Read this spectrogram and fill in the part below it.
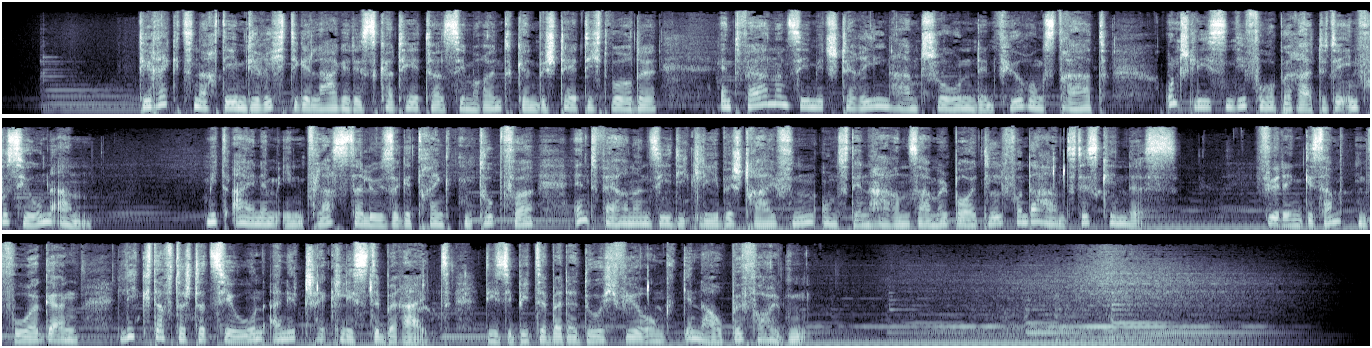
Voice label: corporate, Bilingual Austrian German Voice; Austrian German Female Voiceovers

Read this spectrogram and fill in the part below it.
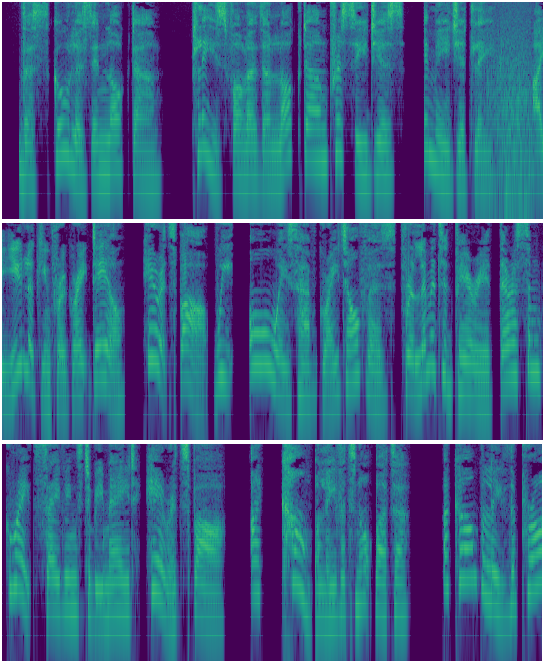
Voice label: phone building in store message

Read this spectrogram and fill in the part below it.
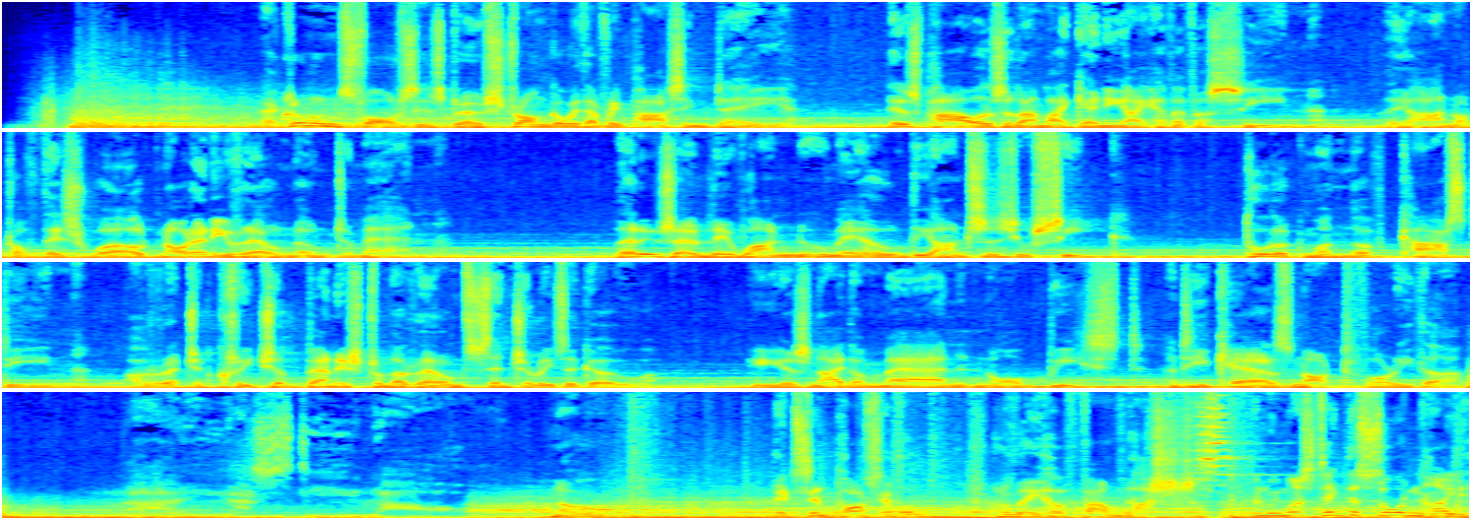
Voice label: elderly fantasy wizard

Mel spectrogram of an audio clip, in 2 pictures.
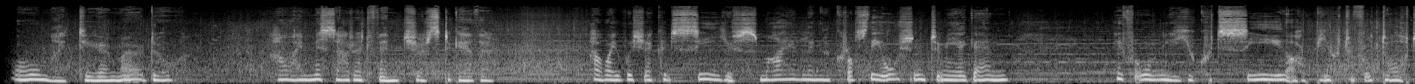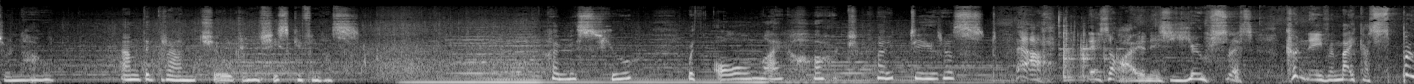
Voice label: mature scottish character

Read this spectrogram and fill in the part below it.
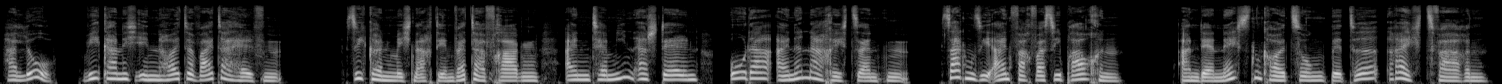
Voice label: german voice system announcements

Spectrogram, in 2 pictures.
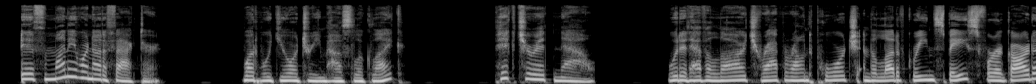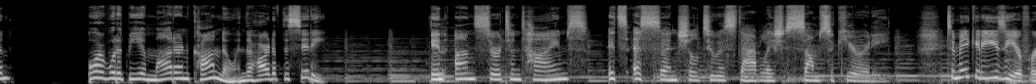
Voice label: Dutch voice English montage

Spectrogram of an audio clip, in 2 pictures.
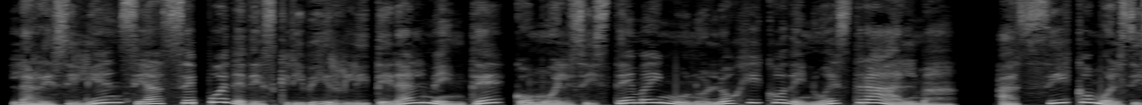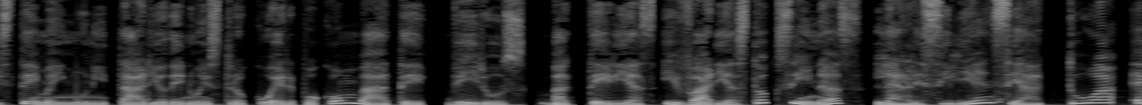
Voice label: Latin Spanish voice audiobook

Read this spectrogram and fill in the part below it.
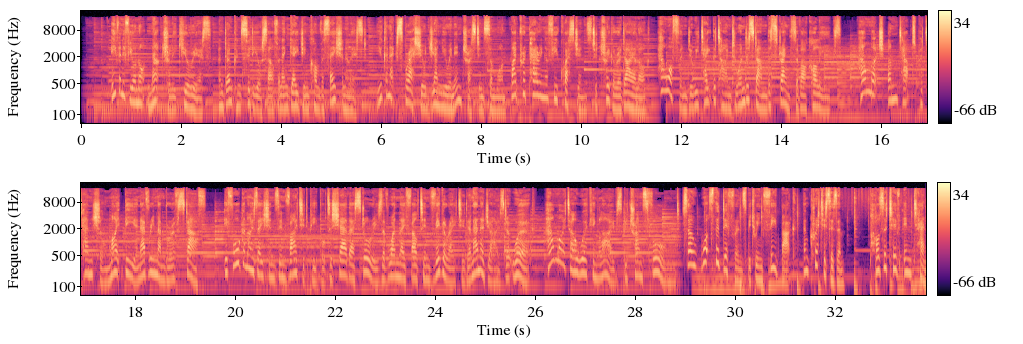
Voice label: e-learning

